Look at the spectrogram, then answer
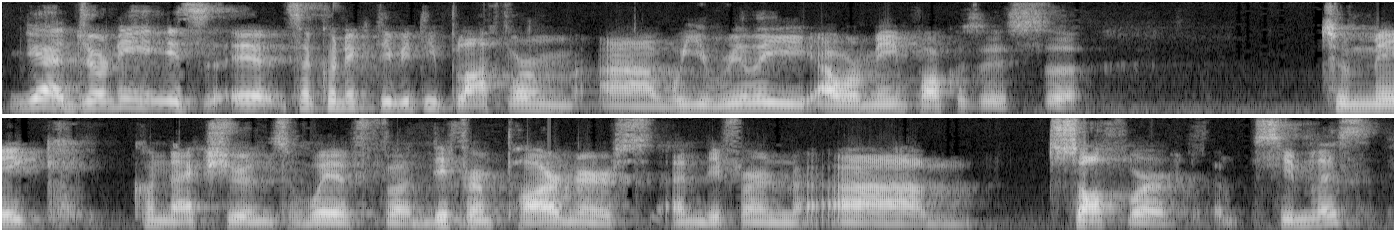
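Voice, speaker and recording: A man's voice: medium pitch, measured pace. A man with an Italian accent, a company founder who is a guest on a podcast, speaking thoughtfully with many hesitations over a remote call. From Italy. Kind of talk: casual interview chat.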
